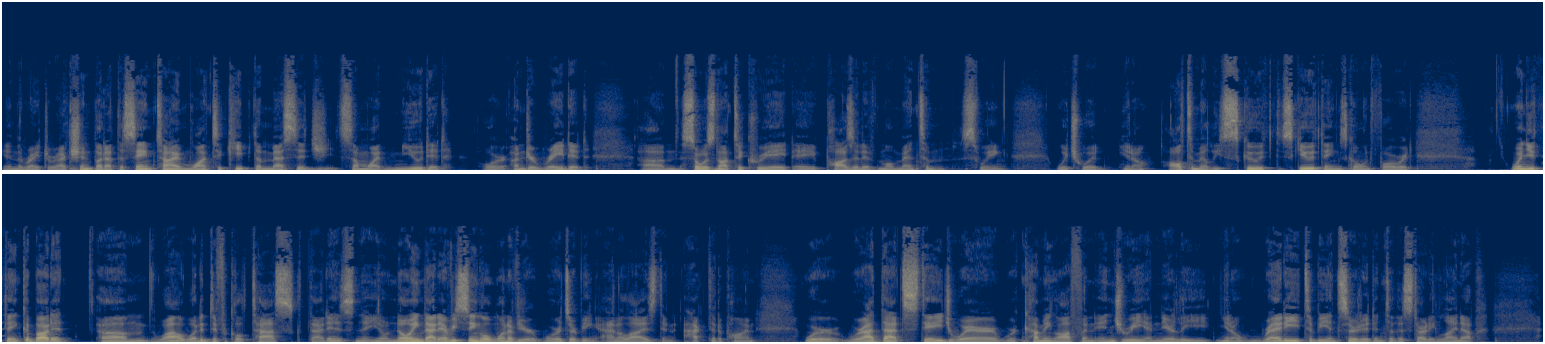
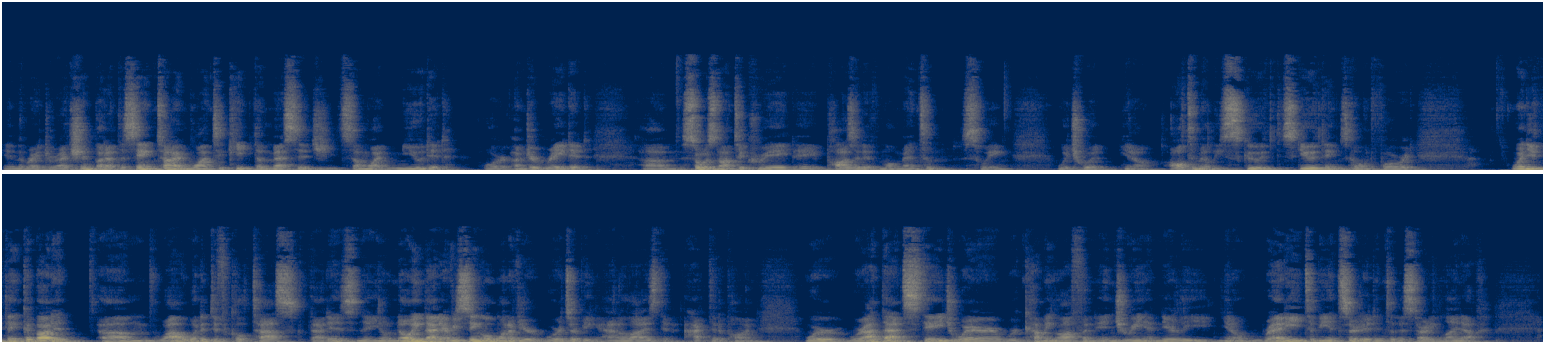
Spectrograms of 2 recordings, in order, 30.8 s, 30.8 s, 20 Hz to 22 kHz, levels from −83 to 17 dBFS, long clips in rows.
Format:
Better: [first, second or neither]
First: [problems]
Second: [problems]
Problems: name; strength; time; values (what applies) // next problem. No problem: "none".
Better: first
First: none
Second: off-mic speech; far // room echo; slight; dies away in 0.4 s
